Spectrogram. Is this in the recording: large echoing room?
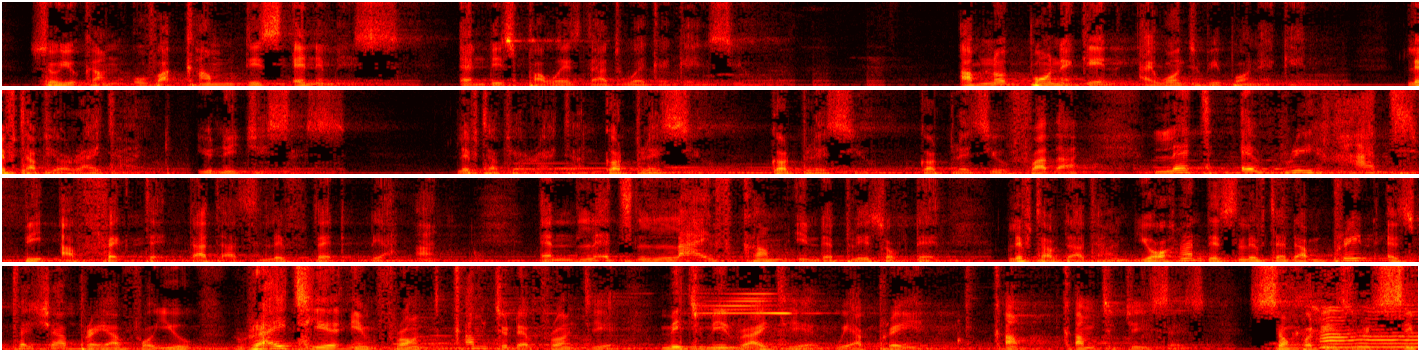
yes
